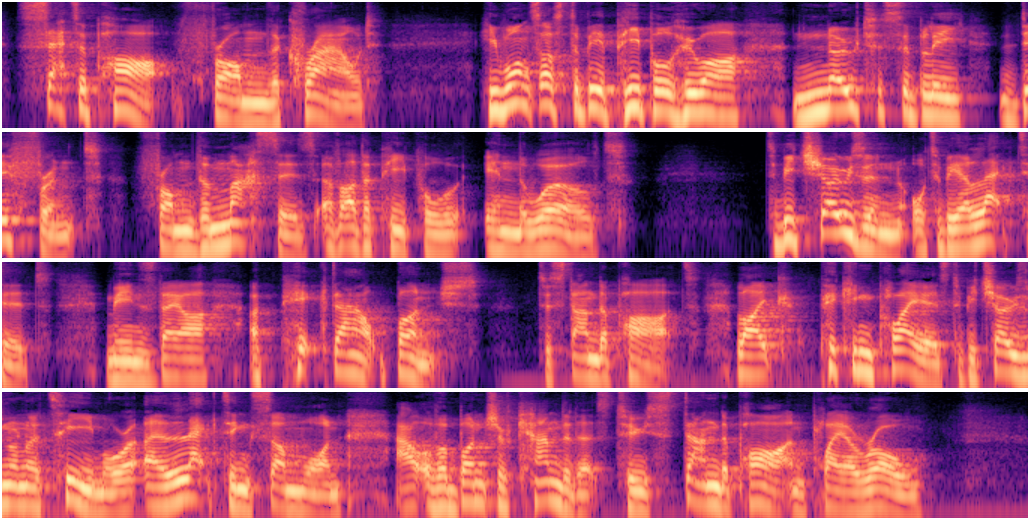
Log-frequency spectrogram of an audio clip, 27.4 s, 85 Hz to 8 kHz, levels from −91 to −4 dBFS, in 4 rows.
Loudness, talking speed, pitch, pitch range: -15 LUFS, 145 wpm, 125 Hz, 110-150 Hz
